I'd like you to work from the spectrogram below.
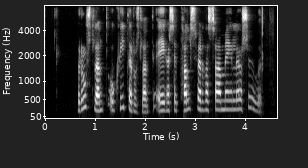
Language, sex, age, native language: Icelandic, female, 30-39, Icelandic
